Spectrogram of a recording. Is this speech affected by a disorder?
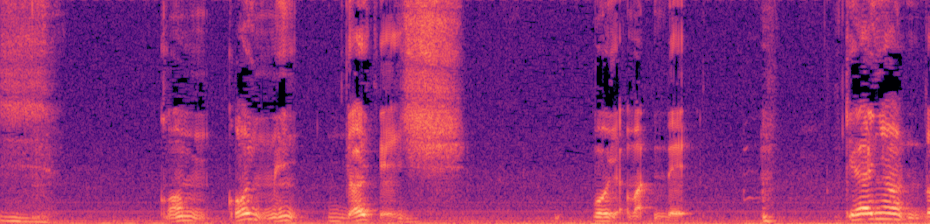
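Yes: cerebral palsy; wheelchair user; condition affects speech.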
